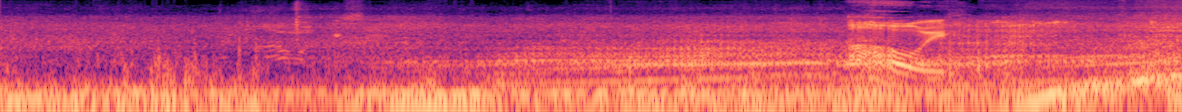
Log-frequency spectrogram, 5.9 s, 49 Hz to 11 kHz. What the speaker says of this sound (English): Look, he accelerated about as fast as that RAV4.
